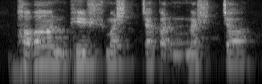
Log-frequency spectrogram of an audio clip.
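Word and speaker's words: भवान् भीष्मश्च कर्णश्च: ভবান ভেষ, এখানটায় দেখুন দুটো ভকার আছে, দুটো ভকারকে কিন্তু মহাপ্রাণ উচ্চারণ করতে হবে, অল্প প্রাণ বললে হবে না, ঠিক। ভবান ভীষ্মশ্চ কর্ণশ্চ, বলুন।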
